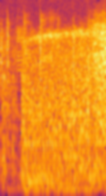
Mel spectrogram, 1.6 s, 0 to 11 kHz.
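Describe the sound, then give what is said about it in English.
The engines of ten big bobtail trucks roar to life with a sudden surge at the start of a race trial heat, a dense, loud rumble of the motors revving together and holding steady at full throttle. “And they're off. 10 of the biggest, baddest trucks around in a trial heat for the first ever Get Down and Burn Rubber Bobtail Truck Race.”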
